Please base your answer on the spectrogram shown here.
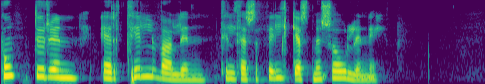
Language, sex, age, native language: Icelandic, female, 30-39, Icelandic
